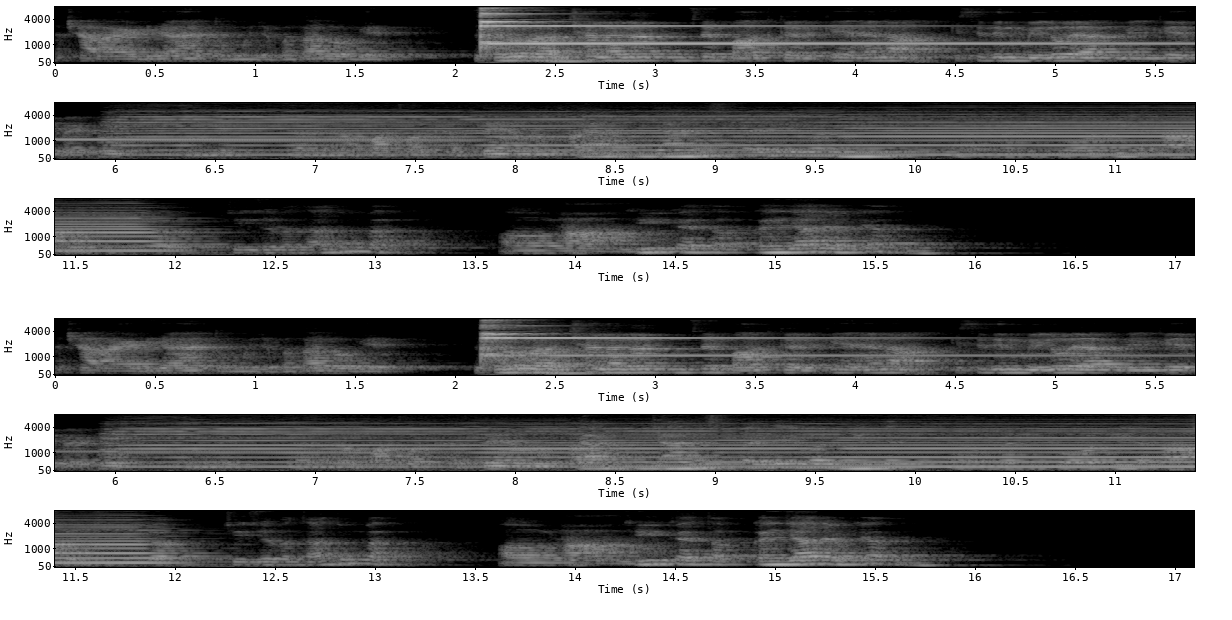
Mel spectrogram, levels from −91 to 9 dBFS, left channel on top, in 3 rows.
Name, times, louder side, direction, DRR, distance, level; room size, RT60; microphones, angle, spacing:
voice 1, 0.1-1.7 2.1-8.5 11.2-11.6 13.9-14.4, equal, 10° left, 0 dB, 0.5 m, -38 dB
sound 1, 2.1-7.5, left 5 dB, 90° left, 0.9 m, -30 dB
voice 2, 2.2-2.6 8.3-13.2 13.6-14.0 14.3-15.8, right 1 dB, 85° right, 2 dB, 0.7 m, -38 dB
Bowed string instrument, 5.9-12.1, right 2 dB, 30° right, 1.1 m, -36 dB
4.5 x 2.9 x 3.2 m, 0.95 s
head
